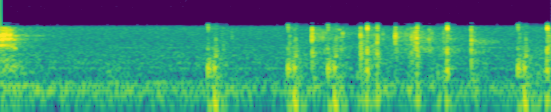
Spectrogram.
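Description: Keyboard keys click quickly as someone types.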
